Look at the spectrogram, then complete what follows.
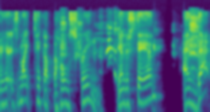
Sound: laugh

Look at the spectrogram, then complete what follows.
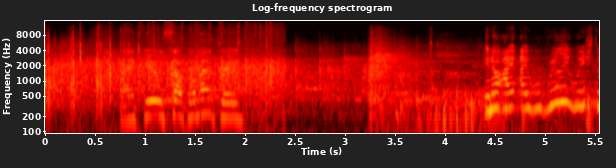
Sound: applause

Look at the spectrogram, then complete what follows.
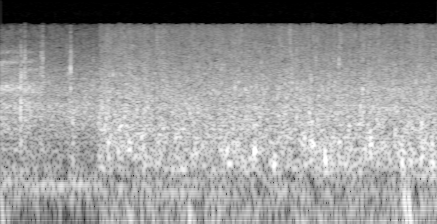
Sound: water flowing over rocks

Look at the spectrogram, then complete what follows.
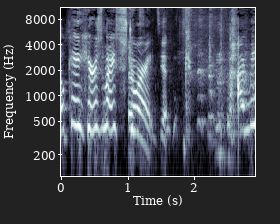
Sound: light laughter

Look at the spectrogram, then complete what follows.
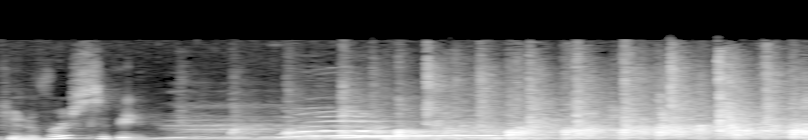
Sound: applause

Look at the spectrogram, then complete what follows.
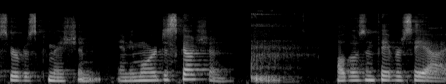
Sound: man clearing throat

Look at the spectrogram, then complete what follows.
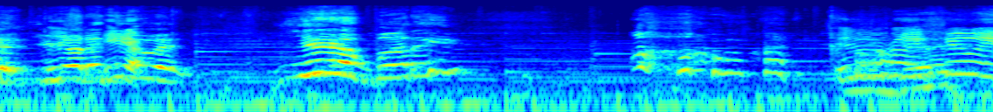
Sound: laughing

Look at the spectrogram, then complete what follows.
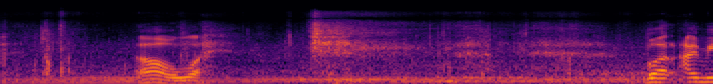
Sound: chuckles

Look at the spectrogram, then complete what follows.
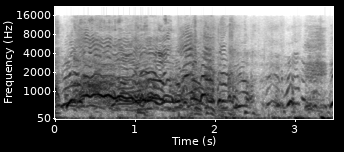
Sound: laughing

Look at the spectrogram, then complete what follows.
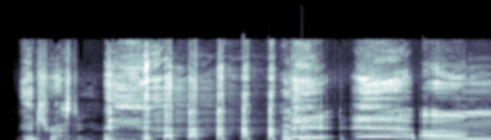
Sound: laughs

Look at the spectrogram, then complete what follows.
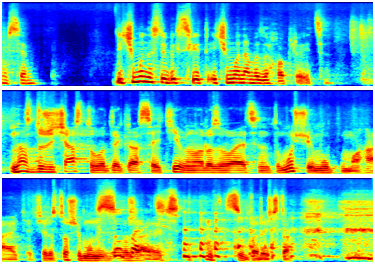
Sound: laugh

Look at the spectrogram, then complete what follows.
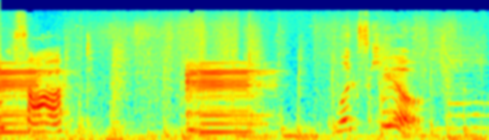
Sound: buzzer rings

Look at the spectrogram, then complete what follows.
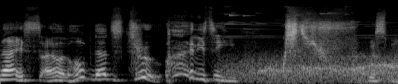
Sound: imitates wind blowing

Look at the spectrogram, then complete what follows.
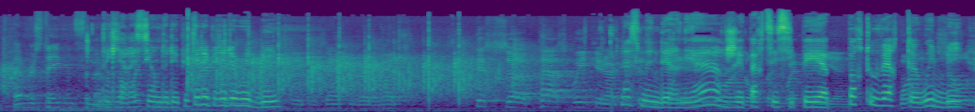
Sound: some Applause

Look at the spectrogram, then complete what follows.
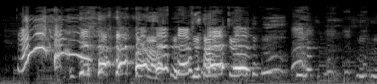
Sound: laughs

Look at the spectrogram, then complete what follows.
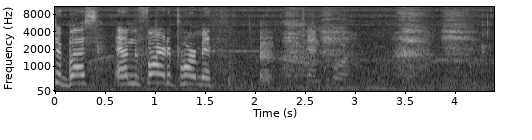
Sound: siren wails in distance

